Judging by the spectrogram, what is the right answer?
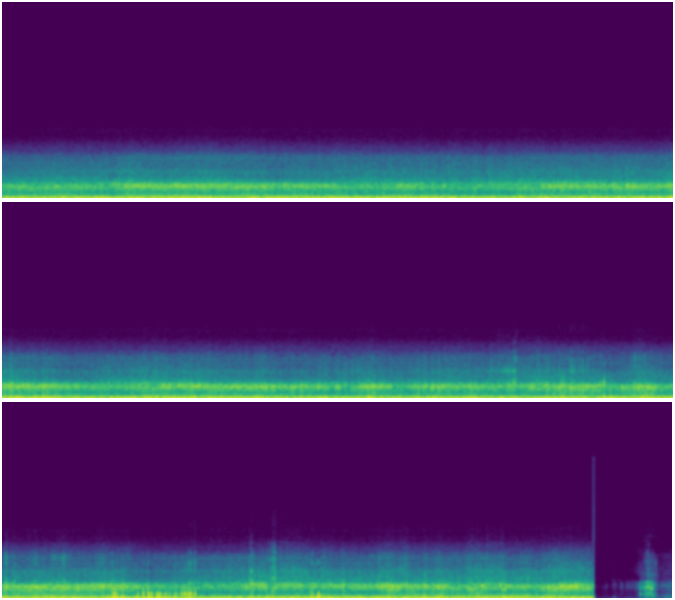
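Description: Steady low rumble and rushing noise of a boat under way, with wind on the microphone; it cuts off suddenly near the end.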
